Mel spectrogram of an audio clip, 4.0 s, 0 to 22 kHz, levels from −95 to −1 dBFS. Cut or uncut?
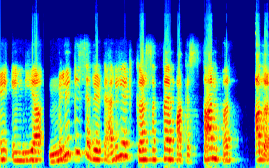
uncut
